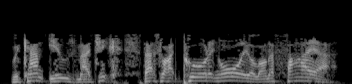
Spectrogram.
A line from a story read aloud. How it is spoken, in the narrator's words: snapped the Dean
